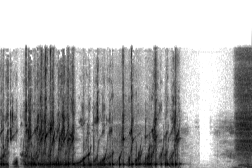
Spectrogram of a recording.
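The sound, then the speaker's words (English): Someone gargles liquid in a rapid, bubbly rattle that runs steadily for almost two seconds, then stops abruptly, leaving a short silence before a faint hiss. “I couldn't hear you over the gargling.”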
